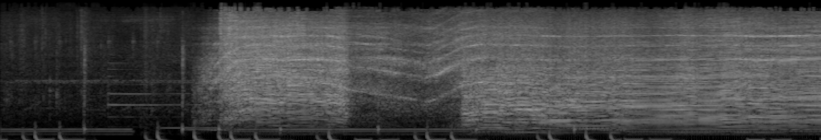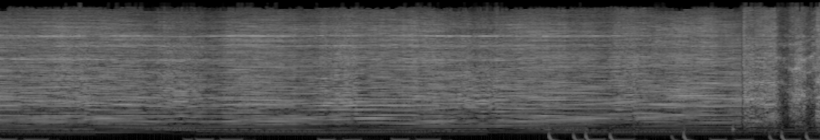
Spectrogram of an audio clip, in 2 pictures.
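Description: A DeWalt buffer wheel spins loaded with green polishing compound, giving a steady loud whir and hiss that runs almost without break, with repeated low pulses from the motor underneath.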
